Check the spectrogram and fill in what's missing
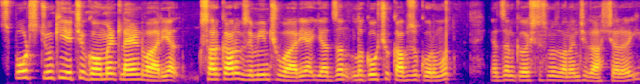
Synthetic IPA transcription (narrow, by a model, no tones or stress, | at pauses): spoːɾʈst͡ʃũːkijet͡ʃʰiɡɐʋmeɳʈlɛːɳɖʋaːɾja | sɐɾkaːɾokzɐmiːnt͡ʃʰuʋaːɾjajad͡zɐnlɐkowt͡ʃʰukɐbzukoɾmut̪ | jad͡zɐnkəːʃlismɐzʋɐnɐnt͡ʃʰukaːst͡ʃʰɐɾəːj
